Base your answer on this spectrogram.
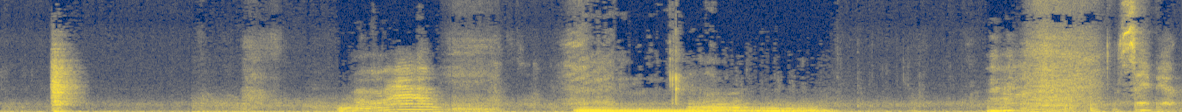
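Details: Sabian, a talkative Savannah cat, calls while trying to find Sabina, another cat. A rising-then-falling meow is followed by a long, low, drawn-out yowl and a short upward meow, with soft clicks and knocks between them.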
